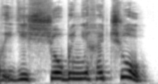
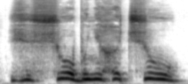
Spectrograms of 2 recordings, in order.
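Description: First: Higher and louder, sternly repeating the dog's words; «Ещё бы не хочу!» repeated sternly with stress on хочу; stern quote. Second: Slow, higher, grinning dog voice with a falling close; the dog beams, all eager: ещё бы не хочу; «Ещё бы не хочу!» drawn out slowly and grinning; beaming dog. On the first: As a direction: throw his own words back at him, severely. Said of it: "сурово посмотрел на него Белый". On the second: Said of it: "расплылся в улыбке пёс". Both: A narrator's reading.

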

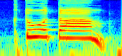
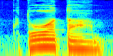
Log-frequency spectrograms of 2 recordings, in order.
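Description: First: Very high, loud squeaky question; tiny high donkey voice; thin little voice. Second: Low bear voice; low-pitched storybook "who's there"; bear at the door. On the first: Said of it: "тоненько спросил ослик". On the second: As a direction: ask low, as the little bear. Bear answers knock in low voice. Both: A narrator's reading.

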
